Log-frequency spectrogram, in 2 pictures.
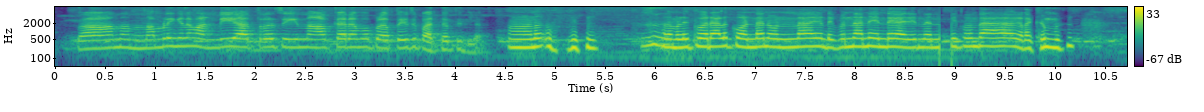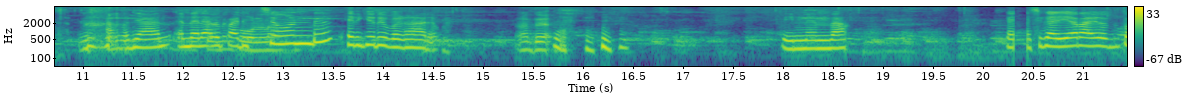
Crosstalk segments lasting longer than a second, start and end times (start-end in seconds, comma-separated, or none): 11.3-13.0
